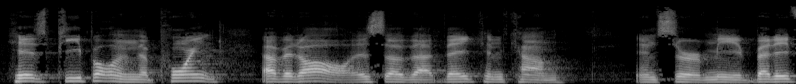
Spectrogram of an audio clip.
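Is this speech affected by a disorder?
Yes: slowed speech, swallowing problems; progressive condition.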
